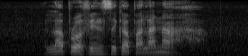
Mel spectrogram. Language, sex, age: Southern Sotho, male, 20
